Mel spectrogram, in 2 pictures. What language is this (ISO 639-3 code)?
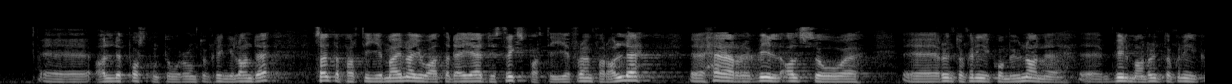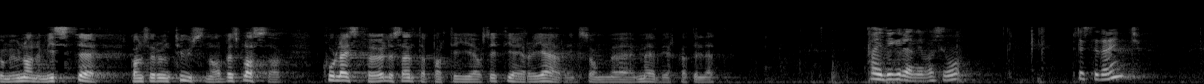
nno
